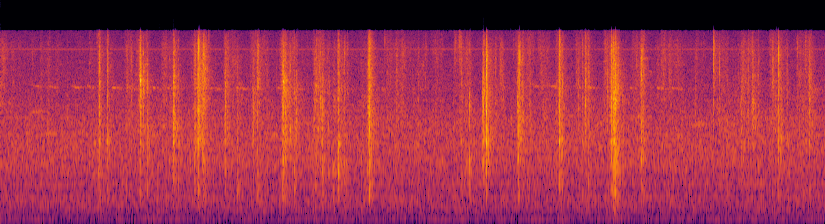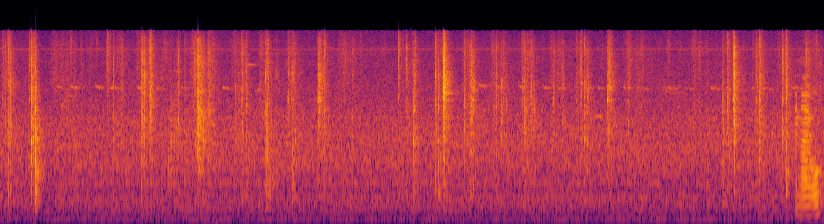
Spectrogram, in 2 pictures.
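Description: A tarot deck being shuffled by hand: irregular sharp snaps and slaps of the cards, a couple every second.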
